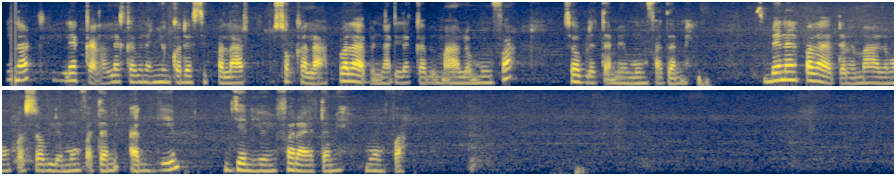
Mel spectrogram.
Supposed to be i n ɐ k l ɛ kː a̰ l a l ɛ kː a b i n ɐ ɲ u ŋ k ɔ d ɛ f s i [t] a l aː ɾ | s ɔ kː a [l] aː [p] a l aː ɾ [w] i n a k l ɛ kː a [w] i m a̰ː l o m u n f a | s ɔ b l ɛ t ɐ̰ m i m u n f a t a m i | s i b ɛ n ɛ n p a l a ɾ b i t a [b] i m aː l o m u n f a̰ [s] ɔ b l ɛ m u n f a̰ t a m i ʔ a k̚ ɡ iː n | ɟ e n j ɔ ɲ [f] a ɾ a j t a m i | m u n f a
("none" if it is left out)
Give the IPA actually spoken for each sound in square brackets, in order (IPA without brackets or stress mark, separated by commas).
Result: p, l, p, b, b, m, s, f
